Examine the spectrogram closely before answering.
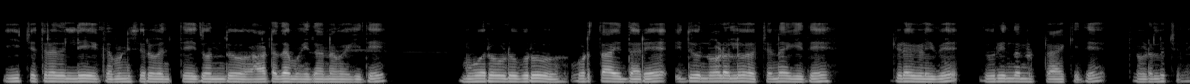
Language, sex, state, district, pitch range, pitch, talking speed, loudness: Kannada, male, Karnataka, Raichur, 125-140 Hz, 135 Hz, 100 wpm, -26 LUFS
